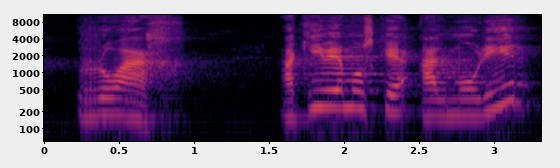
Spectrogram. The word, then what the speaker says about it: ruach: cosa el ruaj que se escribe r u a c h ruach en el hebreo y se pronuncia igual ruaj Aquí vemos que al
